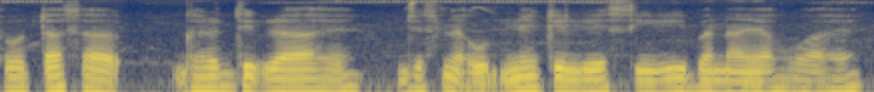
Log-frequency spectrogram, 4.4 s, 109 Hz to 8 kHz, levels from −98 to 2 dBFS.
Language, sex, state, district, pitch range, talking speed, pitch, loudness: Hindi, male, Arunachal Pradesh, Papum Pare, 100-115 Hz, 190 wpm, 105 Hz, -17 LUFS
